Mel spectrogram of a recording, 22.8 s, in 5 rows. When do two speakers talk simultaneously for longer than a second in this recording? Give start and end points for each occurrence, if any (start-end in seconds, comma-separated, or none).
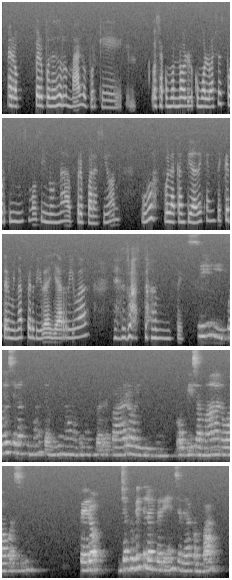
none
